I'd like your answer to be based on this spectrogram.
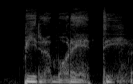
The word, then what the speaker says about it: Birra Moretti: Birra Moretti.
